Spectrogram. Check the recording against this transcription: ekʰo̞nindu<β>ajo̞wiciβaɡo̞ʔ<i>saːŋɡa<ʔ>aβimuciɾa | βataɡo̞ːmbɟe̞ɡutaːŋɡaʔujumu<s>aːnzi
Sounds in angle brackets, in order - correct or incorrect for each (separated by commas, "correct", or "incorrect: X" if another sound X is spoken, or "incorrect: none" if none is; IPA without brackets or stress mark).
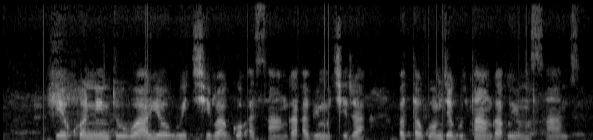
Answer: incorrect: w, incorrect: a, correct, correct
